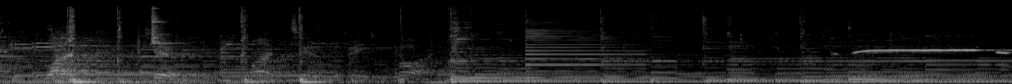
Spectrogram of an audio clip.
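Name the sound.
whistling melody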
